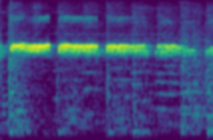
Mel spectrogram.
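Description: Brass band playing, with a shrill whistle blown in repeated blasts of about half a second each, roughly two a second, riding over the band.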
